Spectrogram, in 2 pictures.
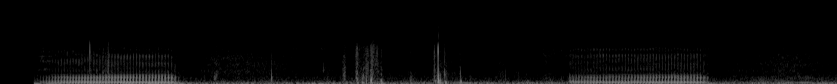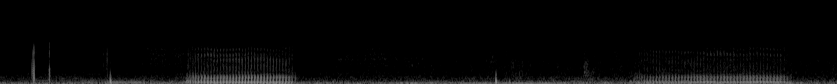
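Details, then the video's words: English Bulldog snoring: four long, rough, buzzing inhalation snores, each about a second and a half, coming roughly every four and a half seconds. Quieter breathing and faint clicks fill the gaps. "Bulldog inglés roncando"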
